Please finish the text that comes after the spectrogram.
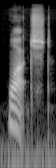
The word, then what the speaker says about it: watched: Past form, watched. And remember that sound at the end, watched. Because a C is voiceless.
